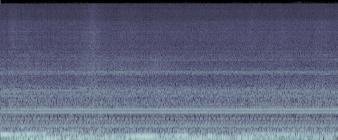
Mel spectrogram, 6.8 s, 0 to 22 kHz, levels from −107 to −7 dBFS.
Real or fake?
fake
